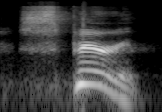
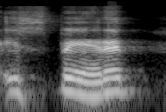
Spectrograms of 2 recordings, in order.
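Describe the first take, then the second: First: It starts directly with the 's' sound. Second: It starts with an added 'e' sound. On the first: The speaker calls it right. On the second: The speaker calls it wrong.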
